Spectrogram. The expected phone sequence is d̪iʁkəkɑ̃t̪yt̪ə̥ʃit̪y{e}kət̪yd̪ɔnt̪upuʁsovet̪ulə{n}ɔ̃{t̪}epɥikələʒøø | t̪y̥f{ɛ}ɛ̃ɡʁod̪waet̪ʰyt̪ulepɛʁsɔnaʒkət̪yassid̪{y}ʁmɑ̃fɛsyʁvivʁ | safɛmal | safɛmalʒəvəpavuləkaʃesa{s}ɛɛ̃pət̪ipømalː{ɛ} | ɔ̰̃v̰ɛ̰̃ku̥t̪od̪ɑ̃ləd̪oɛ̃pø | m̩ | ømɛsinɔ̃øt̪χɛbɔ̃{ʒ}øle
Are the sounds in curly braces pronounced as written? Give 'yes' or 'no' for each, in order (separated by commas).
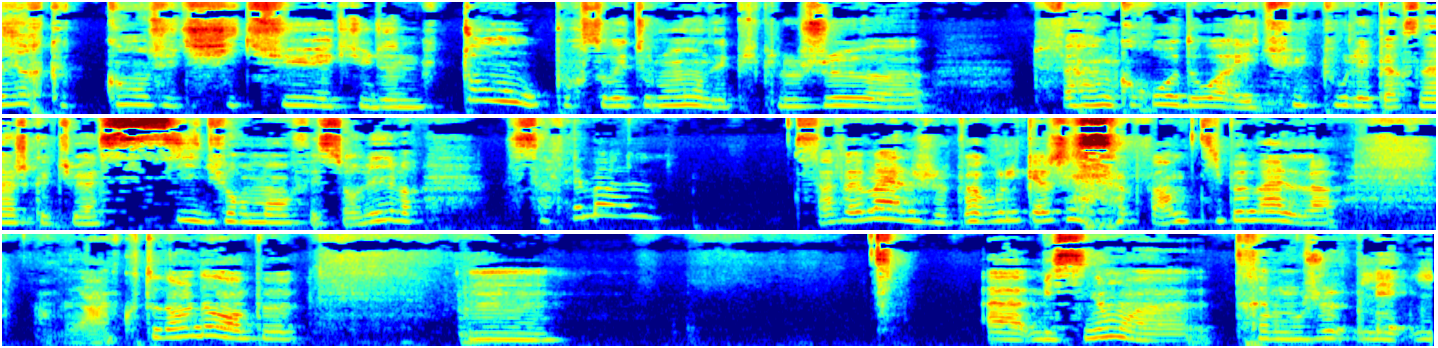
yes, no, no, yes, yes, no, no, yes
